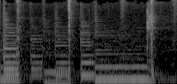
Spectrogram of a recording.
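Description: A live band playing an instrumental passage led by guitar, a run of held notes without singing.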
